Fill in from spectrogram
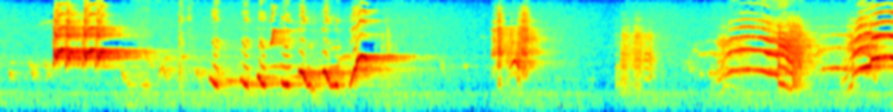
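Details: Lyrebird singing a varied medley: a sustained high whistle, a fast stepped series of rising notes, scattered scratchy chips after brief silences, then ringing arched whistles repeated in quick succession.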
